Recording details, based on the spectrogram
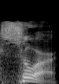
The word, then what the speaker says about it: Sur: as in S-I-R, and some people say it more like Sur, almost like a sewer, but not quite that pronounced, but like Sur.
